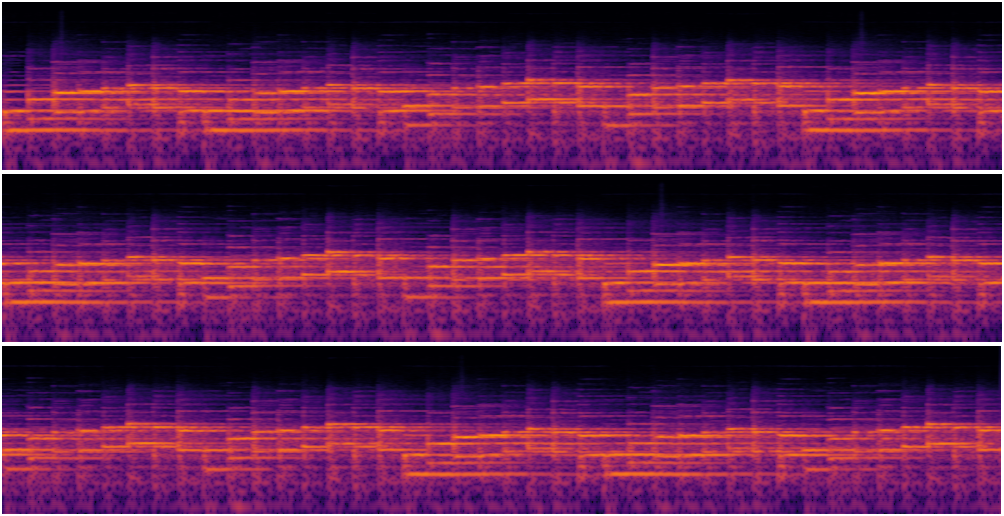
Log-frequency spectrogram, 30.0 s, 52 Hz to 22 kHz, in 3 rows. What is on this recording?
Music > Solo instrument
Piano loops 154 efect 4 octave long loop 120 bpm
120, 120bpm, free, loop, music, piano, pianomusic, reverb, samples, simple, simplesamples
